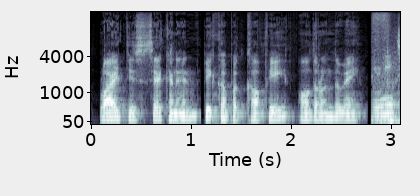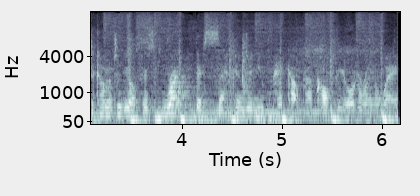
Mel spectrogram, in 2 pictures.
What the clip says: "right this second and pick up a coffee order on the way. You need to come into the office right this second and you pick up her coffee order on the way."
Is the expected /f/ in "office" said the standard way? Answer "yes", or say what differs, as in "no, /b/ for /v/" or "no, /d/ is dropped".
yes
